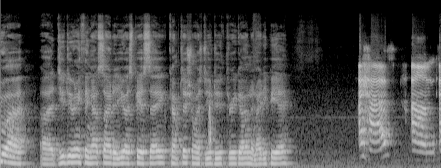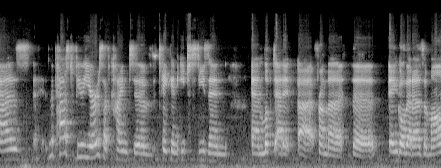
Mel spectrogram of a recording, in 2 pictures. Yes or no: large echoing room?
no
